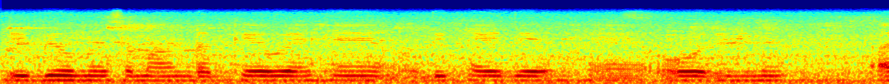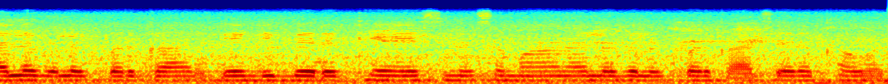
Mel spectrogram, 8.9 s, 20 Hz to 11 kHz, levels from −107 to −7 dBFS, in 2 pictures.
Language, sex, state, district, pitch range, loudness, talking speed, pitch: Hindi, female, Rajasthan, Bikaner, 175-180 Hz, -15 LUFS, 180 wpm, 175 Hz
